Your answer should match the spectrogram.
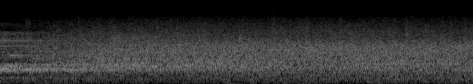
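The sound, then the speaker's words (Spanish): Steady, dense applause from a crowd for a telenovela actress, a continuous crackling wash of clapping at even loudness that fills the whole stretch without pause, with no voices over it. “Así que ese fuerte aplauso para ella.”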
